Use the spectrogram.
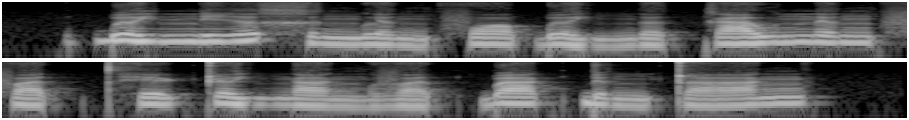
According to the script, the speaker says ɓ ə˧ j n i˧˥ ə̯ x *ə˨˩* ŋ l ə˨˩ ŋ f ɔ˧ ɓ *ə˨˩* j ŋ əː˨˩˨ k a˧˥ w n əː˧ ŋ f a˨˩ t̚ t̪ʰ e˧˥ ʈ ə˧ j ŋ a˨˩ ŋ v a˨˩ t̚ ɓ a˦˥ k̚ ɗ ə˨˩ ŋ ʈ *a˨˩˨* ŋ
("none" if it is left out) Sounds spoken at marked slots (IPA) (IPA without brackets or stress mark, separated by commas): ə˧, ə˨˩, a˧˥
